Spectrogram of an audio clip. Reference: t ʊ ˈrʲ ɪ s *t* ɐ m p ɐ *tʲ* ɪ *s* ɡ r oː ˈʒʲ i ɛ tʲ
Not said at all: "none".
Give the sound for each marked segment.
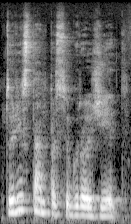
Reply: t, sʲ, none

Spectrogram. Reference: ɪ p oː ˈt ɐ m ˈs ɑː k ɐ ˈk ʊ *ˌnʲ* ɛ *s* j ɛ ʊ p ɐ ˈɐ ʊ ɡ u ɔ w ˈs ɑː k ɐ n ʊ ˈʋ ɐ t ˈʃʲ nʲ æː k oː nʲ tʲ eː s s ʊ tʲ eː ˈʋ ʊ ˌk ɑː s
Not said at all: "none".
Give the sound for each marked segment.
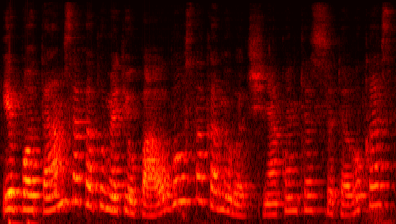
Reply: mʲ, t

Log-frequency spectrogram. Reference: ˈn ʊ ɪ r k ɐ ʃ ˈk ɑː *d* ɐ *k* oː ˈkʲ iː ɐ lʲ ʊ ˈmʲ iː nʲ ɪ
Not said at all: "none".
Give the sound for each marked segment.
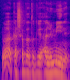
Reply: d, t

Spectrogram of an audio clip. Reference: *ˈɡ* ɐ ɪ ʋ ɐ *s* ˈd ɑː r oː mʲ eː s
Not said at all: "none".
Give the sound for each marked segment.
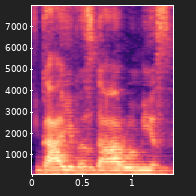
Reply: ɡ, s

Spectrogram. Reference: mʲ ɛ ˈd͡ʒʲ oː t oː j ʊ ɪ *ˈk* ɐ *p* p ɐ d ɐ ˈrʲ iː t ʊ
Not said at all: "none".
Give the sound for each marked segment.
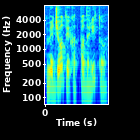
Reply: k, t

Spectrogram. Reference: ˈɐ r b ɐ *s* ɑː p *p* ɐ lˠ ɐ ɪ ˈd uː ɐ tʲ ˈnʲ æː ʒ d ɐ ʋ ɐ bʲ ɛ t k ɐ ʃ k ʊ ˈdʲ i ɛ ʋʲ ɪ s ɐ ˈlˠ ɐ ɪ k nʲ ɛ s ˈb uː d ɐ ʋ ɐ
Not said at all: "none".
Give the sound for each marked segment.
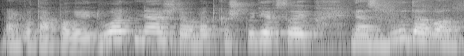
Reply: t, p

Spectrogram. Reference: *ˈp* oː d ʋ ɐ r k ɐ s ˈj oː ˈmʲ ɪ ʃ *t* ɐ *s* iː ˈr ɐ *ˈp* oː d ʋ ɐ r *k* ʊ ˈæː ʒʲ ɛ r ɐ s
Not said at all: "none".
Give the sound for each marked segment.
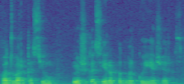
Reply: p, k, s, p, k

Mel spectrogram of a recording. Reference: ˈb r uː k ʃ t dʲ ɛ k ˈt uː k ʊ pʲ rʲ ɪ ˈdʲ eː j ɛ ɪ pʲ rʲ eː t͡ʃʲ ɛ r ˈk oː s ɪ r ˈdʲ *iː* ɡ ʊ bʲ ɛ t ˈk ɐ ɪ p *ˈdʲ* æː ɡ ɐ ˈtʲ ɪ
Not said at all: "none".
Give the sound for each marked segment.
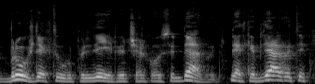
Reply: æː, dʲ

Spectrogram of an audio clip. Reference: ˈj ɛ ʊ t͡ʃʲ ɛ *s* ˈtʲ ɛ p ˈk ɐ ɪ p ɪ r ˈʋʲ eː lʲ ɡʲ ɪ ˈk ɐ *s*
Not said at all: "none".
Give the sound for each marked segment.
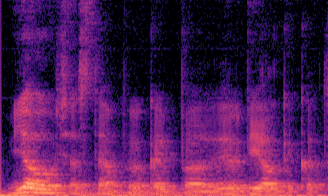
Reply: s, t

